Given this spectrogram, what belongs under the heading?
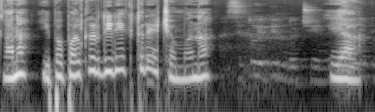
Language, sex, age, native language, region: Slovenian, female, 30-49, Slovenian, Gorenjska region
